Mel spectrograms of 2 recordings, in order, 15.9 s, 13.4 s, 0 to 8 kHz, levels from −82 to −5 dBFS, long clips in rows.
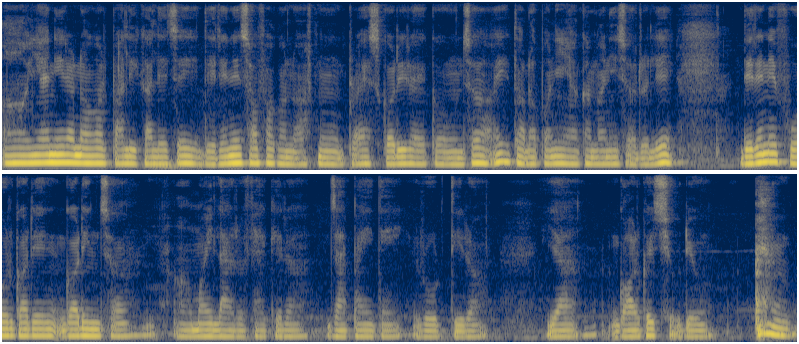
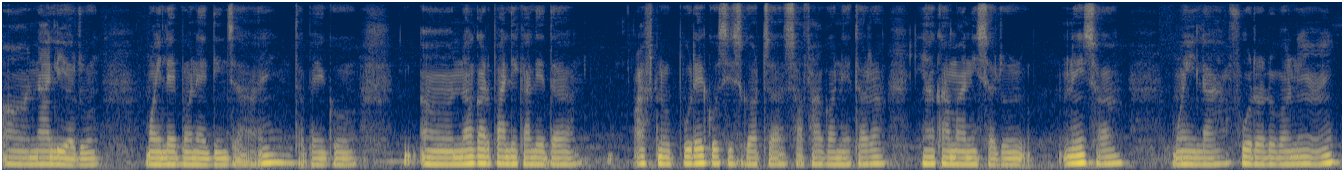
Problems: constant background noise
